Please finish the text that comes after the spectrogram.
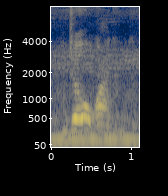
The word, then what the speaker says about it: Joan: alpha and november we're we always pronounce that one as joe one joe on yo but if you're talking to american people when you say may i speak with joe on they will always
